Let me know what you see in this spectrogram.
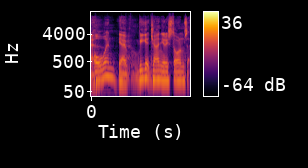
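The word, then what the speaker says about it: Éowyn: it to miss storm Owen alen how do you say that name it's got really weird spelling sounds like storm Owen yeah we get January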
